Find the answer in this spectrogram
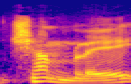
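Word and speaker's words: Cholmondeley: Being an American, he had no reason to know that the name Chuml is in no way pronounced the way it is spelled.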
